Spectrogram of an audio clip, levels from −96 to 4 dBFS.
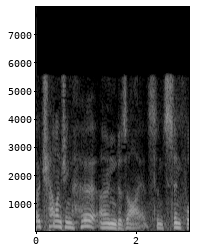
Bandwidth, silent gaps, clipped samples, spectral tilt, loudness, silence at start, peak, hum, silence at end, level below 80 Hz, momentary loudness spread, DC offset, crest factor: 5.8 kHz; none; under 0.1%; -10 dB/octave; -36 LUFS; 0 s; -22 dBFS; none; 0 s; -66 dBFS; 9 LU; under 0.1%; 14 dB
